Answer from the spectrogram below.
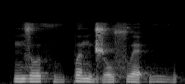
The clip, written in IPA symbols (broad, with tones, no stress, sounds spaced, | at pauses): n z ʊ˦ θ ṳ˨˦ p ə˦ n d͡ʒ o˨˦ sʷ ɛ˧˩ ʔ ṳ˥˨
